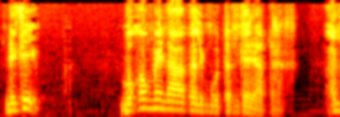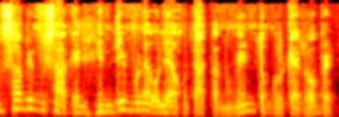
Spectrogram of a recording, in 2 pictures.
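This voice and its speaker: A man's voice: medium pitch, expressive, fairly quick, a little hiss or hum, lightly acted. A man acting a proud young man in a radio drama, blunt, cutting and dismissive.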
